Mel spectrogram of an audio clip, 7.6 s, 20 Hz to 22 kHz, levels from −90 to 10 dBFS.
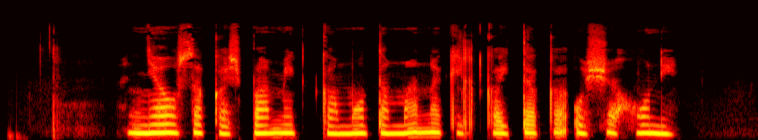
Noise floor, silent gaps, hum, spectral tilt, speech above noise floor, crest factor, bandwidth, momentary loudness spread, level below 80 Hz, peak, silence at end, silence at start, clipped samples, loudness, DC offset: -74 dBFS; none; none; -6.5 dB/octave; 54 dB; 18 dB; 9.8 kHz; 8 LU; -68 dBFS; -4 dBFS; 0.85 s; 1.3 s; under 0.1%; -21 LUFS; under 0.1%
